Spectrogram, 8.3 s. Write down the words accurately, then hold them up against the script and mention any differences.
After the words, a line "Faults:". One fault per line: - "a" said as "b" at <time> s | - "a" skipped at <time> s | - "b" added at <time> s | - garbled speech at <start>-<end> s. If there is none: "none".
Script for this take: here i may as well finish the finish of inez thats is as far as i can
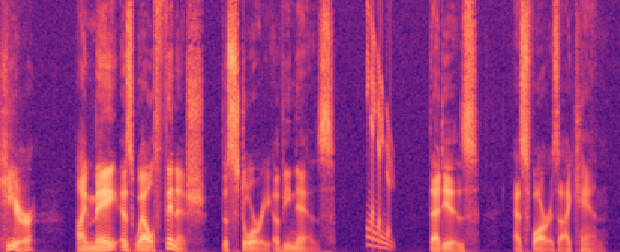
here i may as well finish the story of inez that is as far as i can
Faults:
- "finish" said as "story" at 3.0 s
- "thats" said as "that" at 5.7 s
